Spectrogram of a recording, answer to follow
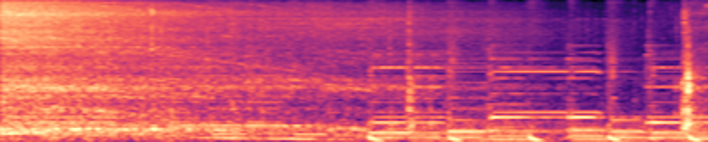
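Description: A stand mixer's motor noise fades away over the first two seconds, and background music takes over, a run of short notes starting a little past the middle.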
